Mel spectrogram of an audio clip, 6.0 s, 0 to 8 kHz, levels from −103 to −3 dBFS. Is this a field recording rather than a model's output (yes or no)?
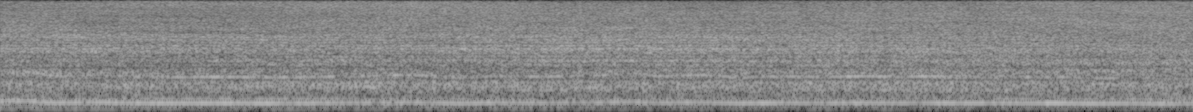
yes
